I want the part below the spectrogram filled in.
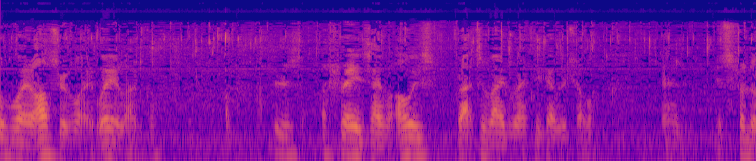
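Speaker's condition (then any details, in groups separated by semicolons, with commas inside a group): ALS; still able to talk, articulate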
